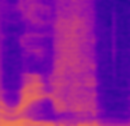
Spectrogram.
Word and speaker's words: Ralph: E dicono che si pronuncia Rafe.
